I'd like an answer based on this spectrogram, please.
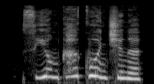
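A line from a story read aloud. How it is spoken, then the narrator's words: Hoarse squeak. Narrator (Russian): пискнула севшим голосом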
